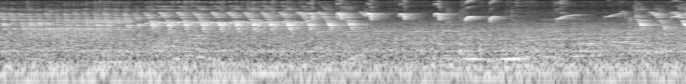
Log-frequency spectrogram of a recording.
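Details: Singing canary delivering fast rolling trills of rapid repeated notes, about four per second, shifting into sweeping high whistled slurs and chirps toward the end.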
